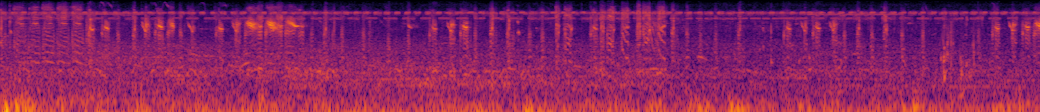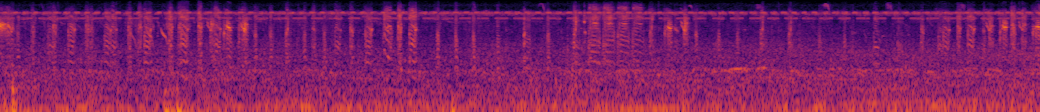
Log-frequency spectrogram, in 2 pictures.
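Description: Weaver birds chattering in bursts of chirps every few seconds, over a steady high-pitched insect trill and a low rumble.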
